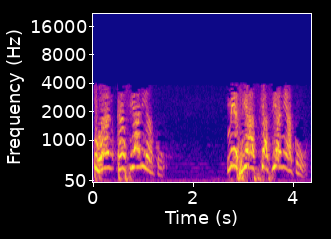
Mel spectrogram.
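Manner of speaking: a hint of a desperate mother crying out; mother's plea. Preacher voicing the mother begging Jesus, pleading cry. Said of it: "Seperti ibu ini berkata".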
